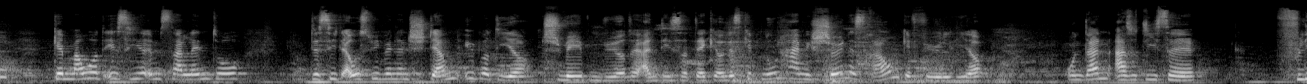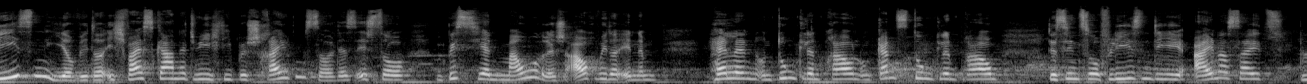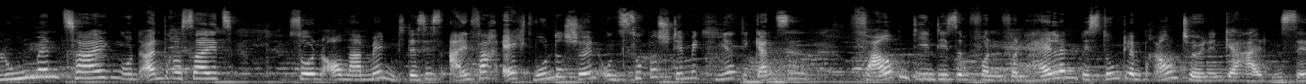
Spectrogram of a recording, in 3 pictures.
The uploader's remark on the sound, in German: Die kleine Gemeinde im Innenland des südlichen Salento. Wir berichten live aus einem Restaurant.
